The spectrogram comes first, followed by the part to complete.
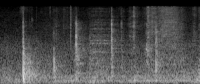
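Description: Metal baking tray knocking sharply once about a quarter-second in, followed by a few lighter clicks and scrapes as it is handled.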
